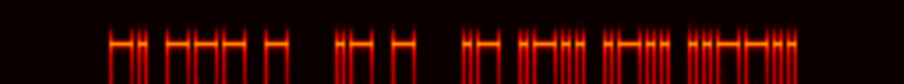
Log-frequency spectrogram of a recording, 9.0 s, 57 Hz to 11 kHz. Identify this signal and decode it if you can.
Morse code, heard as a keyed tone, about 17 wpm, 700 Hz. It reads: NOT AT ALL?
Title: Sentences from Top 600 Words 17wpm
